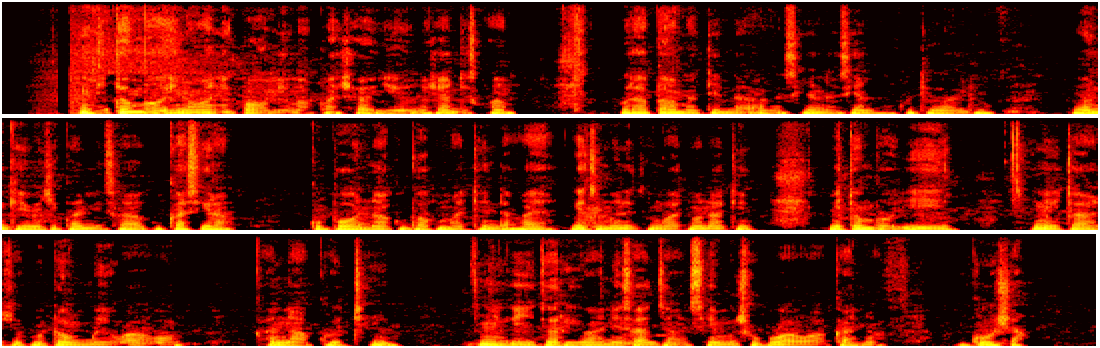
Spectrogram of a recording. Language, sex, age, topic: Ndau, male, 25-35, health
